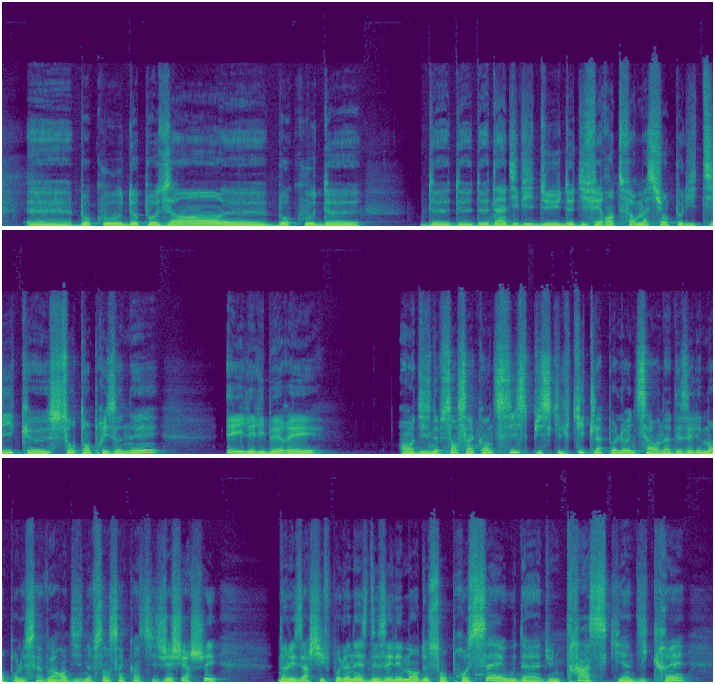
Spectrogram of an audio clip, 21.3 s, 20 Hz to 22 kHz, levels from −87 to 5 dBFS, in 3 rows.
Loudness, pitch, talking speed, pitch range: -15 LUFS, 130 Hz, 150 wpm, 115-145 Hz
